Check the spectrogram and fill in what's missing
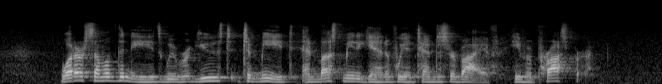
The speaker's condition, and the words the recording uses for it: None; typical speech.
